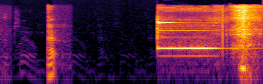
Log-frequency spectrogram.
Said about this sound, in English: I'm, um, I'm, I'm actually doing my Christopher Pike impression. Oh, God. Was that one beep or two?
